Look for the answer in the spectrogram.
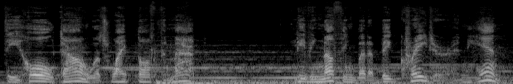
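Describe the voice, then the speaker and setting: An actor playing a melancholy, earnest lab-grown man in a cinematic video game, speaking with deliberate, confessional phrasing. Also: mid-range voice, animated, close to an everyday voice. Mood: solemn. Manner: deliberate, storytelling delivery. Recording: background music under dialogue.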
